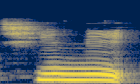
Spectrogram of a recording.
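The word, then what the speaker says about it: 취미: Şurada chi mi ama bunu siz direkt çimi diye okuyun. Çünkü şu V düşüyor.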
